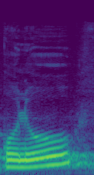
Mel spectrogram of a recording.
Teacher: क़ाफ फेश को, लाम वाव फेशलू क़ुलू, क़ाफ को मोटा पढ़ेंगे और वाव मद्दा को एक अलिफ के मकदार खींचेंगे।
